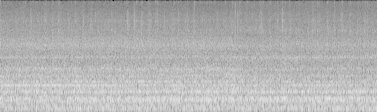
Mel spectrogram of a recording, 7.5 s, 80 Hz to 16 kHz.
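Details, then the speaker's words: VenTech IF8 inline duct fan at full rated speed after about three weeks of runtime: a rough, gritty drone with steady whining tones. It didn't sound like this when new; failing bearings are suspected. "so anyway it didn't sound like that when I first installed it sounds like the bearings are going what we're only about 3 weeks of life on it and I'm already going to have to throw it away really poor quality Equipment here"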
